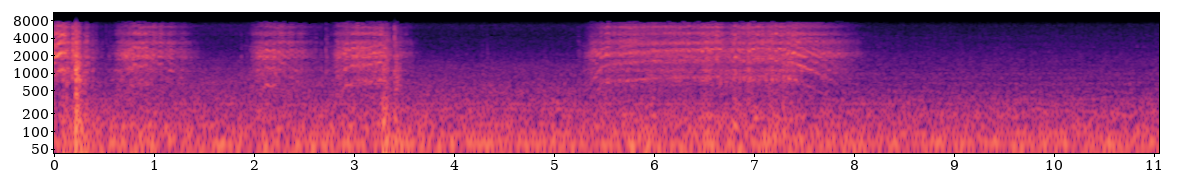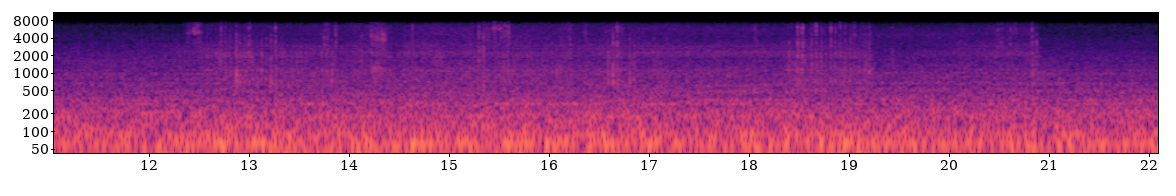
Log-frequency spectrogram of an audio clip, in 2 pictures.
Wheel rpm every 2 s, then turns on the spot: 70, 60, 40, 170, 0, 0, 20, 20, 20, 20, 10.
12-18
